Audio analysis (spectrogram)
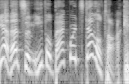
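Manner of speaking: cheery TV host voice; cooking show host. Retold or imitated. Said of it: "in a, like, a real pleasant, "I'm on a cooking show" voice".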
